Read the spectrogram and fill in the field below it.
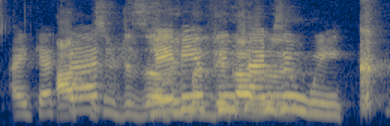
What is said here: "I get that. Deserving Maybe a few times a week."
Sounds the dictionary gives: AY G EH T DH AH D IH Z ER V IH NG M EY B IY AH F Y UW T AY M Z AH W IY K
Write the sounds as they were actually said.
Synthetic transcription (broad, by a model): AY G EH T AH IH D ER IH M EY B IY AH F Y UW T AY M Z AH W IY K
